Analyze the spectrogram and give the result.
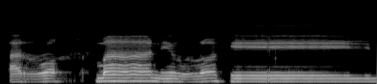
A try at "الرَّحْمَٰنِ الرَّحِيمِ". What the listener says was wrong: Ro tasydidnya kurang seimbang. Yang satu sudah betul. Yang pertama terlalu kecepatan. Ar-Rahmanir Rahim.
